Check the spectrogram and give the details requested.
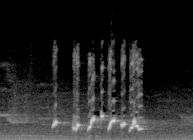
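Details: Hue-type red-whiskered bulbul's contest-training song to rouse wild-caught birds: a brisk string of seven or eight warbled, up-and-down whistles lasting under a second, faint hum beneath.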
